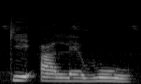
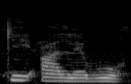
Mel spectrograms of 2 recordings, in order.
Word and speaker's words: ke a leboga: So, it's not ka, it's a ra. At the end, ke a leboga. Ra. Not ke a leboga. Ka.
